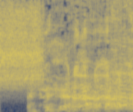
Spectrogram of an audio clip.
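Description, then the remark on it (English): A short, breathy hiss made by a voice mimics a can of soda being cracked open, then gives way immediately to rhythmic chuckling laughter. “I'll sneeze at the exact second that I open this can of soda, and it will completely cover it up.”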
